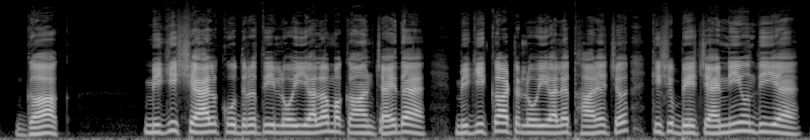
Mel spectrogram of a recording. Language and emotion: Dogri, fearful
